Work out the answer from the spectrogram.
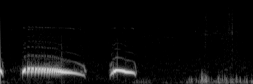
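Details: Spotted dove from Phrae, Thailand, with a small, fierce-sounding voice, giving a long, mellow coo that slides slowly downward, then a shorter arched coo. Faint low rustling follows.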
